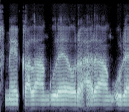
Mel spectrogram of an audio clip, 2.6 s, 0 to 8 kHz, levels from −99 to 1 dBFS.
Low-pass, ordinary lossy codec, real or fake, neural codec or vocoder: 7.2 kHz; none; fake; codec, 16 kHz, 4.8 kbps, FACodec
